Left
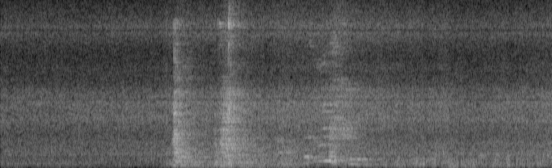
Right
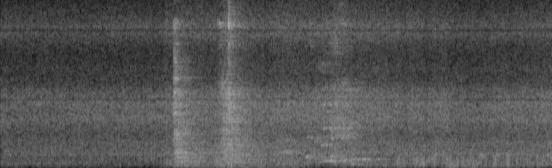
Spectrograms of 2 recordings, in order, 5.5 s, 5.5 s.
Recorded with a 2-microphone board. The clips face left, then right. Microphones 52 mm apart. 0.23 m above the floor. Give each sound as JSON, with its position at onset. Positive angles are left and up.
{"t": 1.7, "sound": "a sliding door", "side_deg": 40, "distance_m": 2.5}
{"t": 3.0, "sound": "a sneeze", "side_deg": 80, "distance_m": 5.5}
